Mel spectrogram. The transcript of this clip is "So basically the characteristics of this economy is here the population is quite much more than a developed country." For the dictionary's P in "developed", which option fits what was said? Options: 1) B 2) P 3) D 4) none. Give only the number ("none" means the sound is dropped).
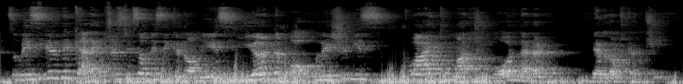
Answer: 4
